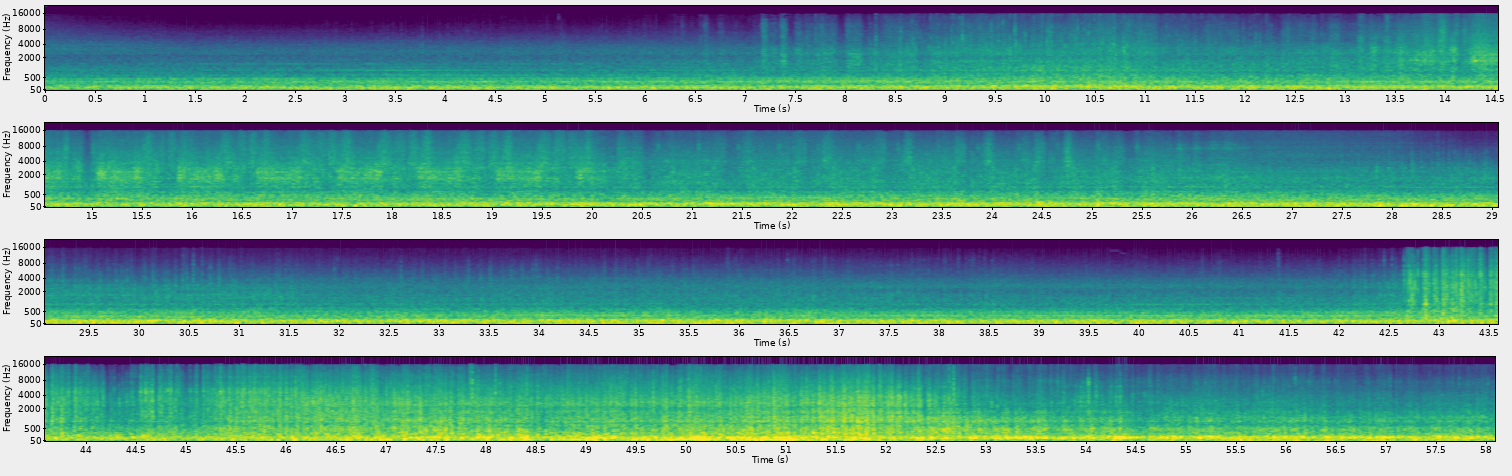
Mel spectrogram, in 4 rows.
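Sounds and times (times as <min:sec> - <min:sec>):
steady low rumble: 0:00.0 - 0:58.0
water spray hitting a car: 0:06.6 - 0:26.6, 0:42.6 - 0:55.9.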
